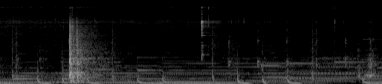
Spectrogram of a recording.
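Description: Eggplant frying in a pan and being turned, a soft steady sizzle with clinking scrapes of a utensil against the pan and one louder clatter, close and quiet, no talk.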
